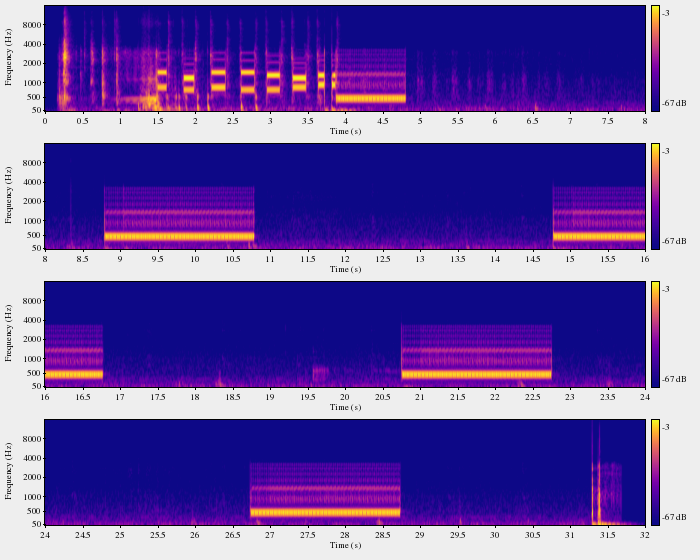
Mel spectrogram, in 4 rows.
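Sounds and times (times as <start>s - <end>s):
telephone dial tone in an office: 0.8s - 4.8s, 8.8s - 10.8s, 14.8s - 16.8s, 20.8s - 22.8s, 26.8s - 28.8s.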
